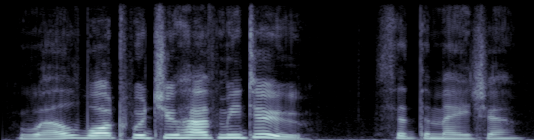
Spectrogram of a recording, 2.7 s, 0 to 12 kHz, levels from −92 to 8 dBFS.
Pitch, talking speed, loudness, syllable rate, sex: 200 Hz, 225 wpm, -17 LUFS, 5.1 syllables/s, female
